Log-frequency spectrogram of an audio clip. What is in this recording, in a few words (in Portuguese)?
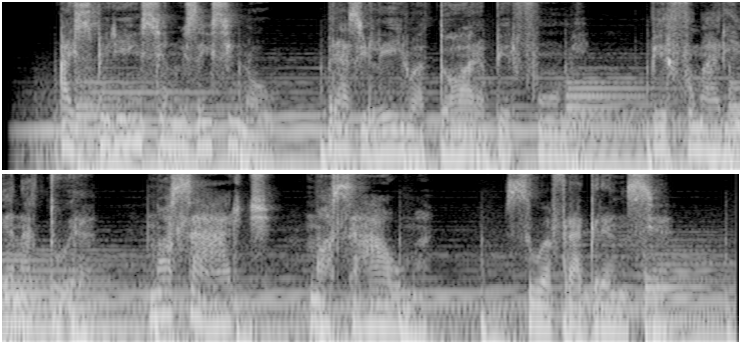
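Português - Brasileiro, Voz Padrão - Grave, Feminino; NATURA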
